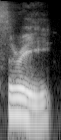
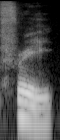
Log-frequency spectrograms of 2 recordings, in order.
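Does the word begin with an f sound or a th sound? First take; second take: th; f. First: The word begins with a th sound. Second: The word begins with an f sound. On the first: The speaker calls it right. "It's 3" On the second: The speaker calls it wrong. "not 3 ... you say free and three all the time"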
